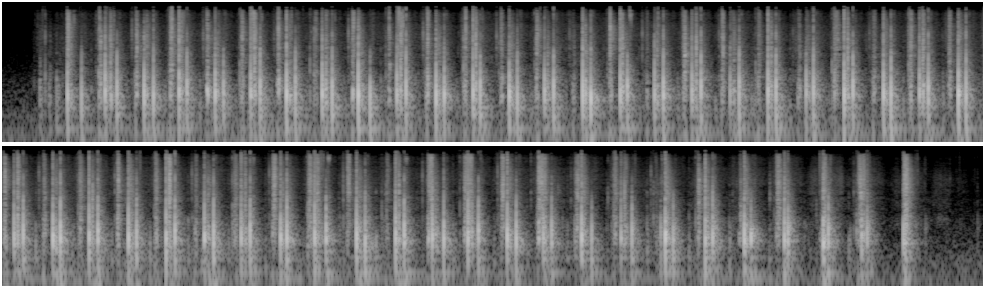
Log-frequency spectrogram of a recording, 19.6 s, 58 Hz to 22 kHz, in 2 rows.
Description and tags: Running on linoleum: high heels. Recorded with a ZOOM H2 in a basement of a house, normalized with Audacity.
